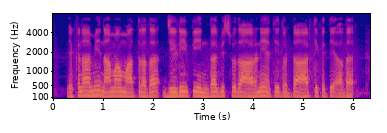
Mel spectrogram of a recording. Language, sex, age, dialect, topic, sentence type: Kannada, male, 18-24, Dharwad Kannada, banking, statement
